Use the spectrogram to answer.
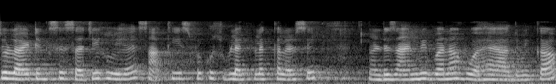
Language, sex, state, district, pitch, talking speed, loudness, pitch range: Hindi, female, Chhattisgarh, Raigarh, 250 Hz, 225 wpm, -17 LUFS, 230-275 Hz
